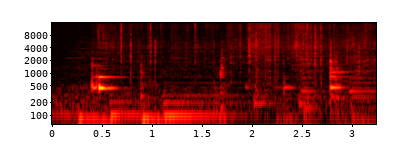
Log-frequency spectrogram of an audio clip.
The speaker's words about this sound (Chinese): 拿出一小块姜，去皮后切成片。然后加入锅子，倒入少许的油，油热后放入姜片爆香。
